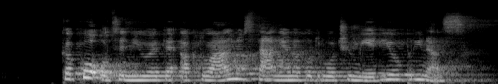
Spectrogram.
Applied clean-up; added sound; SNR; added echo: none; none; none; reverberation time 1.2 s.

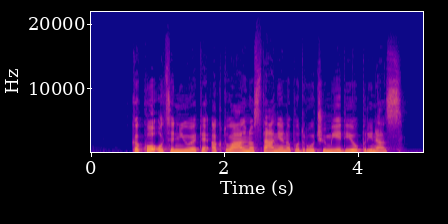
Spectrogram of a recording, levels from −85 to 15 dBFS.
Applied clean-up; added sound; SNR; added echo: none; none; none; none.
